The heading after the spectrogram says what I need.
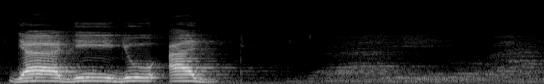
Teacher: Maka jim di saat dinatakkan harus dipenjara, tidak boleh keluar nafas. Dan juga sifatnya syiddah. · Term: jahr dan syiddah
